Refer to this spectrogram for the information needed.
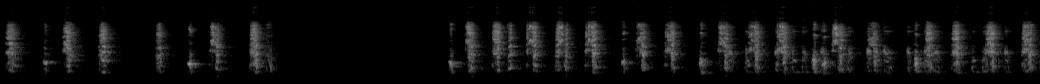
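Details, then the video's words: Ishkoshim chukar partridge calling in loud rasping bursts, a string of harsh notes broken by a pause of nearly two seconds before a longer, faster, unbroken series of scratchy chucks resumes. "Кабки Ишкошим"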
